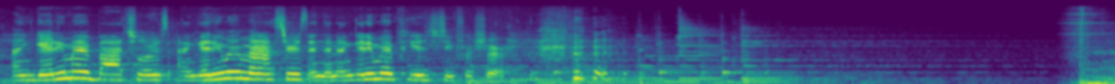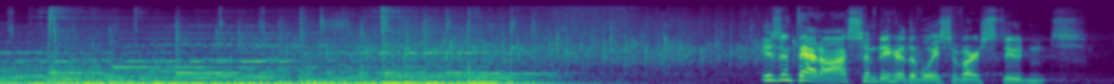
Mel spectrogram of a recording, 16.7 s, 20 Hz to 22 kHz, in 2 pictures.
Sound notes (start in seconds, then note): 4.0 laughs; 10.3 applause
